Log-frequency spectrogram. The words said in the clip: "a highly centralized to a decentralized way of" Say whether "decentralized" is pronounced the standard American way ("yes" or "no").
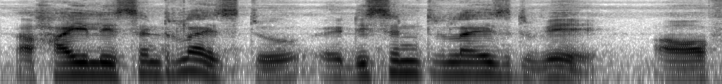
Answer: yes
